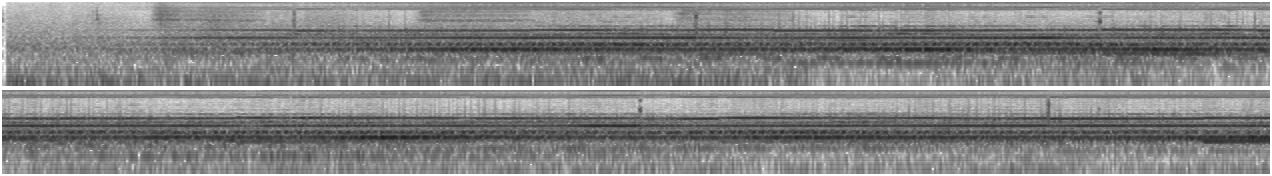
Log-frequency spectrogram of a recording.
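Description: Horror-film sound design: a loud, shrill screeching drone of several steady high tones held together over a low rumble, the rumble thinning about four seconds in.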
